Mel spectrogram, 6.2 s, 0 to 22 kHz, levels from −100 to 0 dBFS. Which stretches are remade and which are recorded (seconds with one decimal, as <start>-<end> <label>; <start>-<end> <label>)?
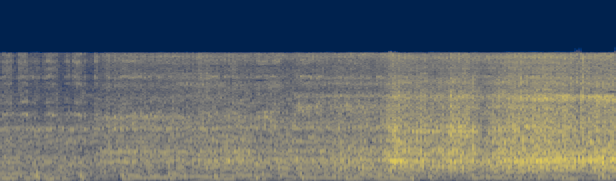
0.0-1.3 remade; 1.3-4.1 recorded; 4.1-6.2 remade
